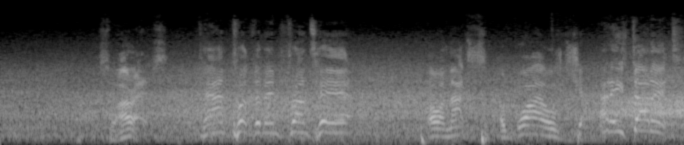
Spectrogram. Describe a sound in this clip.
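A stadium crowd roars as an attack nears the goal.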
